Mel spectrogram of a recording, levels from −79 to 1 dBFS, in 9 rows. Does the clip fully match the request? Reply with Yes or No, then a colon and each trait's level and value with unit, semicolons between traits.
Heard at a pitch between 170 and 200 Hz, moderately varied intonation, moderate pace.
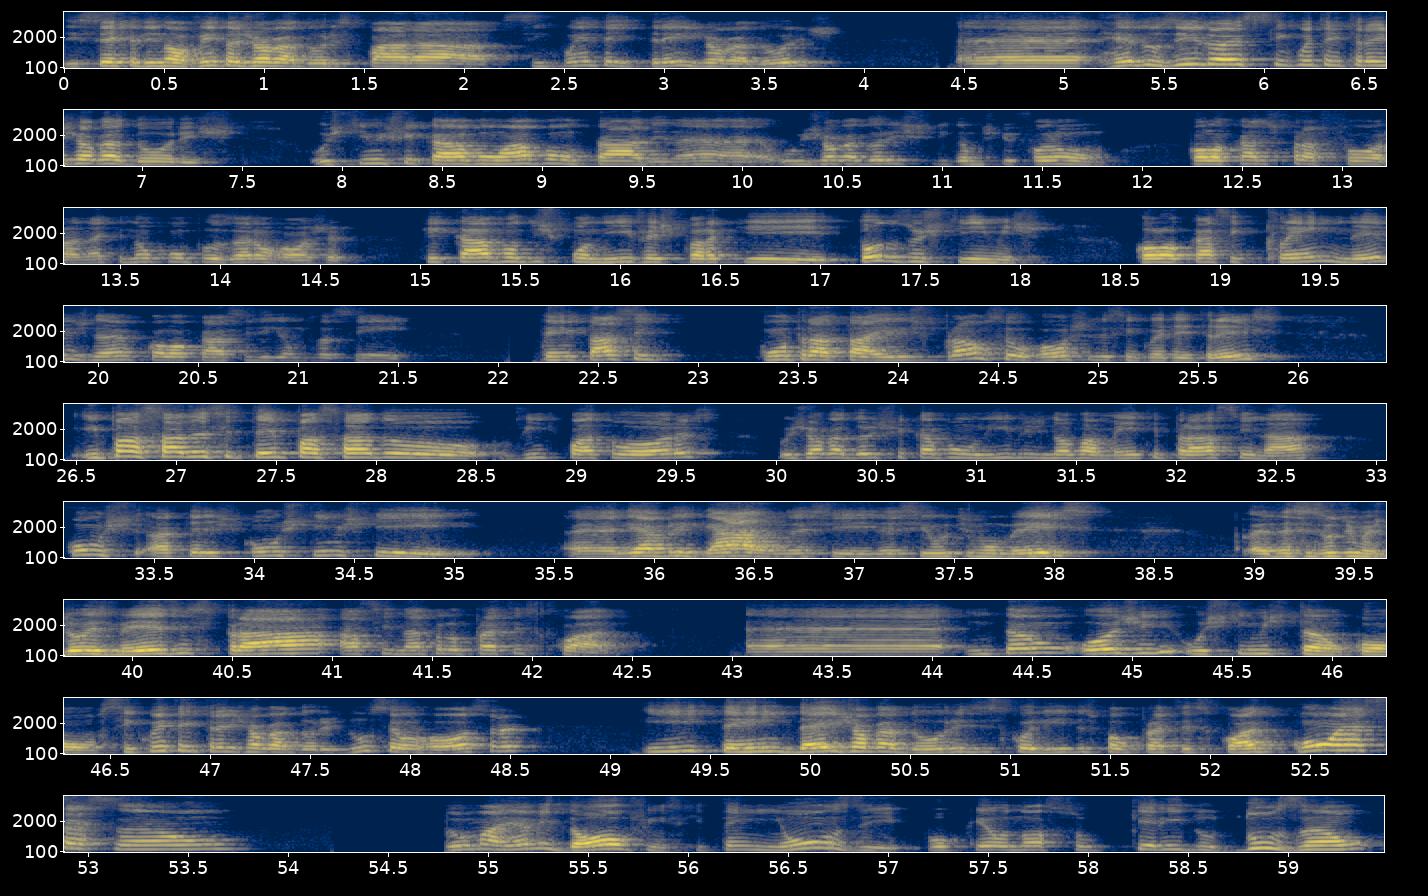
Yes: high, 190 Hz; average, 3.8 semitones; average, 130 wpm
